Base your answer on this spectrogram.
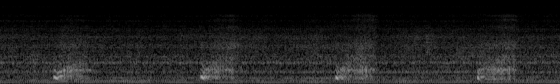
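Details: Pamuk, a pet rabbit, deeply relaxed on 9 January 2010, makes odd noises a vet attributed to an overly long soft palate: four husky grunting bursts, each about 1.4 seconds apart, against a constant low hum.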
